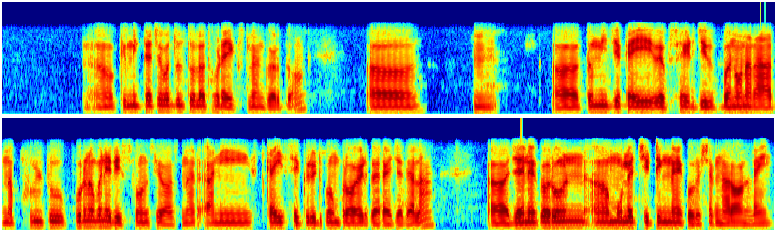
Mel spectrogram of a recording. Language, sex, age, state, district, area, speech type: Marathi, male, 18-30, Maharashtra, Ahmednagar, urban, conversation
